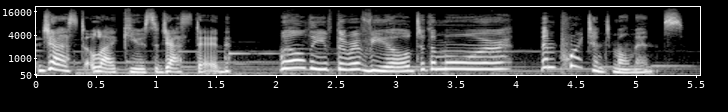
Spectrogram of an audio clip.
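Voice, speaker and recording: An exuberant young lady film director from an animated game. The voice is high and very lively, with theatrical, commanding turns and an encouraging temper. Faint music plays behind it. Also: unhurried. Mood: pleased, encouraging.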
